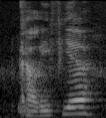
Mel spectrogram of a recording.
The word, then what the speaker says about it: Califia: Califia? – Okay, that's how I said it.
